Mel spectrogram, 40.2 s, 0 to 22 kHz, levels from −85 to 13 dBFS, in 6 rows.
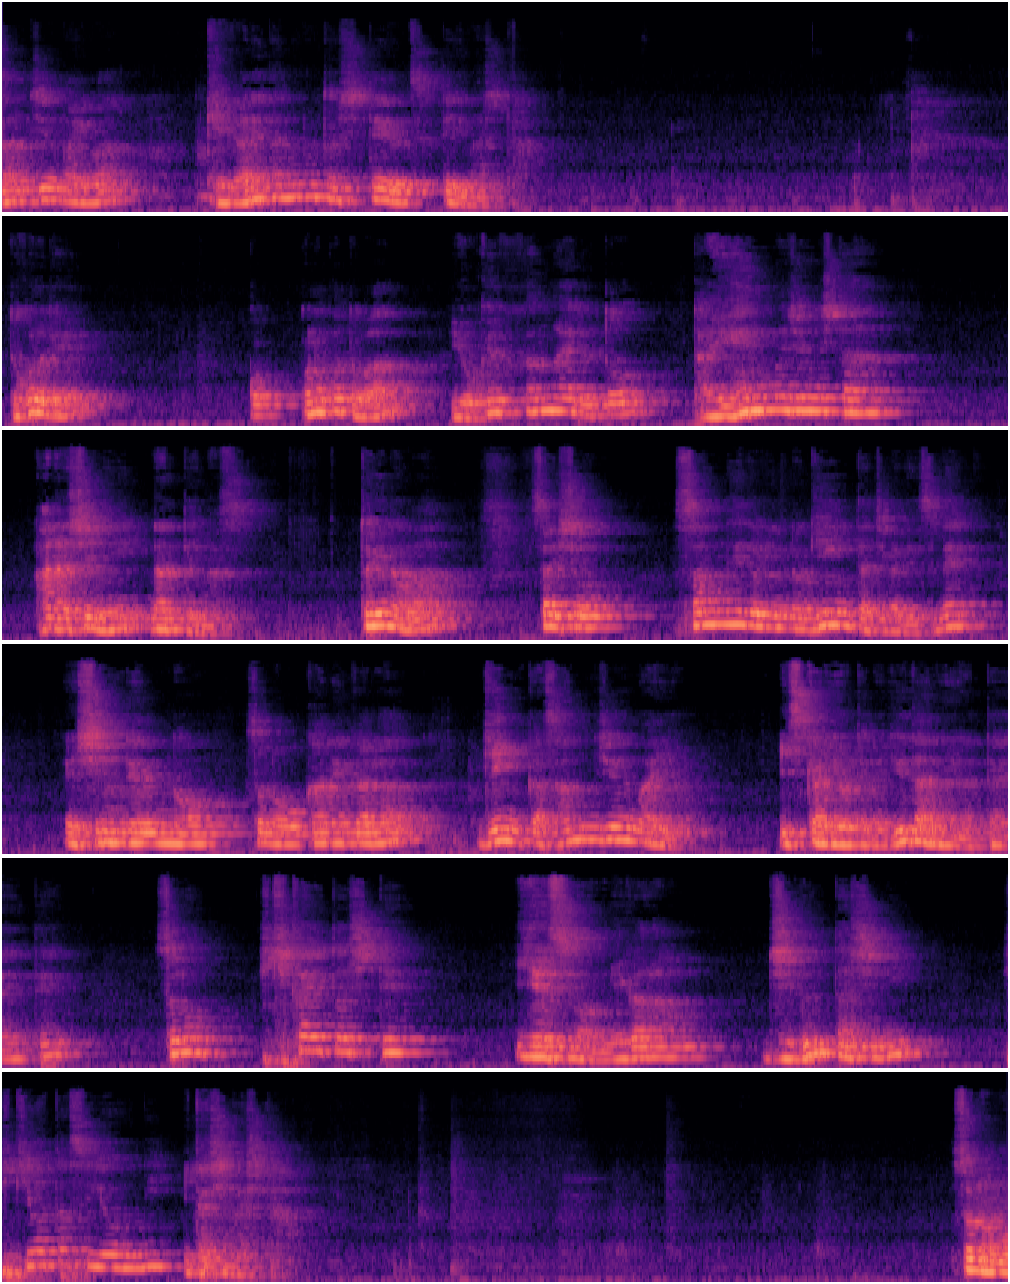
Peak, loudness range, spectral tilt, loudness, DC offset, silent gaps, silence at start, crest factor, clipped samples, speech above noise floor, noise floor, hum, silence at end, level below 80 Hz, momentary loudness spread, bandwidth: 0 dBFS; 6 LU; -7.5 dB/octave; -21 LUFS; under 0.1%; none; 0 s; 22 dB; under 0.1%; 35 dB; -54 dBFS; none; 0 s; -52 dBFS; 17 LU; 16 kHz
